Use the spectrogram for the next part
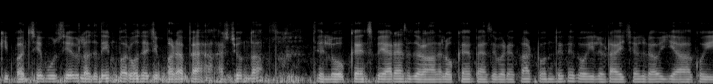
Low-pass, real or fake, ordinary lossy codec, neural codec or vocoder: none; fake; none; codec, 16 kHz, 4.8 kbps, FACodec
